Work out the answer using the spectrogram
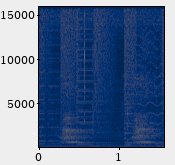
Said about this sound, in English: I think the dog disagrees with your 7.5. Yeah, I think so. Yeah. I think he says, that's Bullshit.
